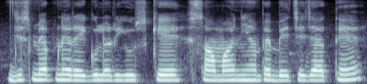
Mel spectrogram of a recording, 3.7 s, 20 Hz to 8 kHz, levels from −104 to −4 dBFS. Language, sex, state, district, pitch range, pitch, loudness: Hindi, male, Rajasthan, Jaipur, 175-185 Hz, 175 Hz, -16 LUFS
